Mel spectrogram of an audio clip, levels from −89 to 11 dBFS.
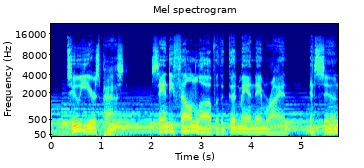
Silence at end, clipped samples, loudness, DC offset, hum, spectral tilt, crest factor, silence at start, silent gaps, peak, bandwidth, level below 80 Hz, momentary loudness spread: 0 s; under 0.1%; -28 LUFS; under 0.1%; none; -5 dB/octave; 16 dB; 0 s; none; -12 dBFS; 16 kHz; -52 dBFS; 8 LU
